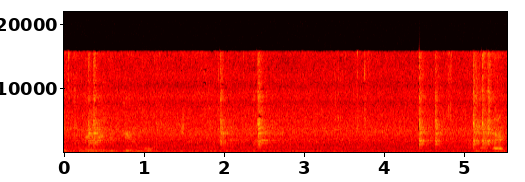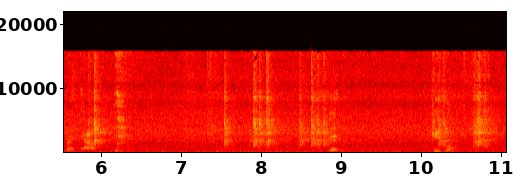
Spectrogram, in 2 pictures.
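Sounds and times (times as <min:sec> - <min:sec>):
electric fans humming: 0:00.0 - 0:11.0.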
